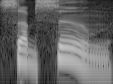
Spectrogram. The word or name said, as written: subsume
